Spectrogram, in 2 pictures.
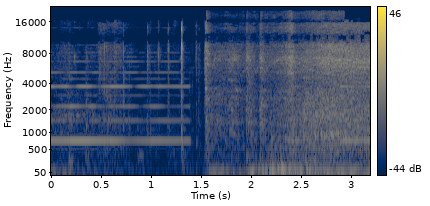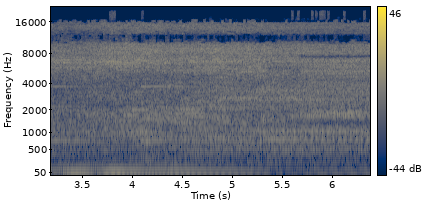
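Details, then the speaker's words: Abandoned Pontiac, probably early-2000s, left sitting in a field, first start on a jumped battery with fresh gas added: it catches after a quiet pause and settles into a steady, even idle with a smooth low rumble and no misfire. Normal start and idle. "running it's running no way dude this thing purrs there's not even a misfire that is crazy"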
